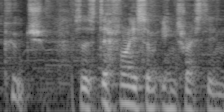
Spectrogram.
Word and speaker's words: Couch: there should be pronounced couch this is pronounced cooch so there's definitely some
